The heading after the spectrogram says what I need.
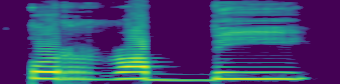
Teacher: ہم حرف اللام کو را میں ملا کے تشدید کے ساتھ یہ حکم کو ادا کریں گے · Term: ادغام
